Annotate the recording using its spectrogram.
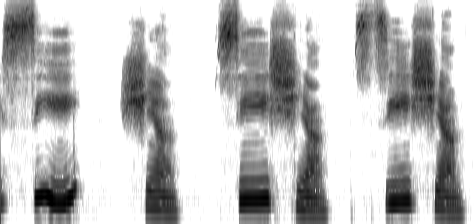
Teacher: We do not pronounce this final X, okay?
